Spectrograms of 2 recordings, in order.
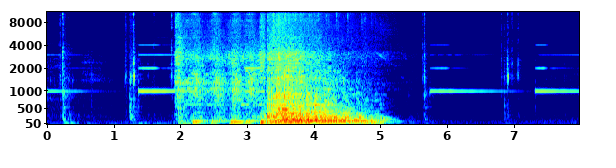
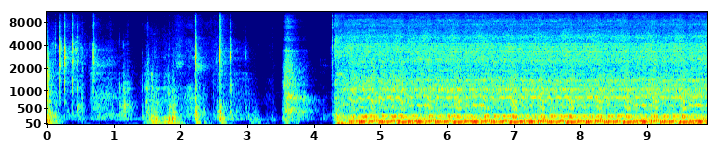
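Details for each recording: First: Turbo BMW E36 build, first start-up on a jump pack, throttle cable faulty so no revving; starter cranks about a second, catches with a deep, lumpy roar and runs a couple of seconds before cutting out as the battery dies; normal engine start-up. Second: Turbo BMW E36 build, first start-up attempt: steady, even starter churn with good regular compression pulses but no firing; no fuel reaching engine because feed and return lines are reversed.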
